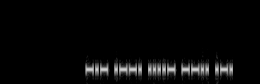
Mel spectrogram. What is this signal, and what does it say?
Morse code, heard as a keyed tone, about 47 wpm, 690 Hz. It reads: KP4ZR
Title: USA Call Signs - 5 Characters - 2x Character Spacing - 50wpm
